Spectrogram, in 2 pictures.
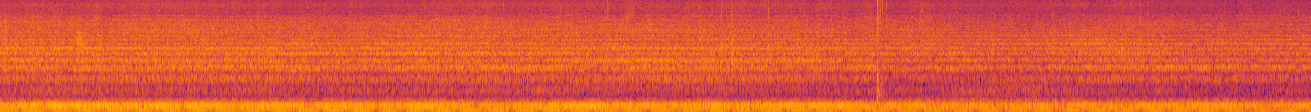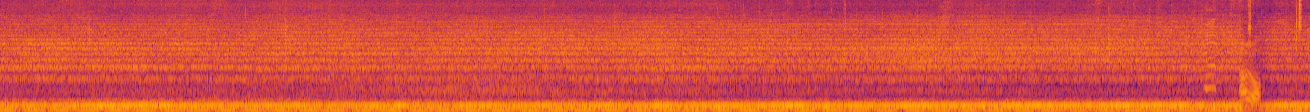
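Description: Claas Dominator combine harvester, converted for pumpkin threshing, running steadily as it works through the field: a loud, even engine and threshing drone with a strong low hum.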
